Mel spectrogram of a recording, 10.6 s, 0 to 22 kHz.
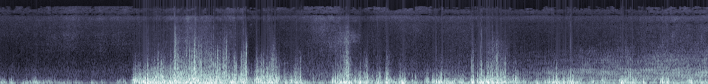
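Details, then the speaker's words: Vehicle with an aftermarket pipe making high-speed passes by the camera in a canyon. Heavy wind roar, then sharp .22-gunshot-like cracks when the throttle is released. Exhaust popping on deceleration, which the owner blames on the baffle. "when I go flying by the camera, you will notice as I let off the throttle, it sounds like gunshots because of the baffle."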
